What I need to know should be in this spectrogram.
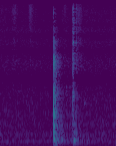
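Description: A glass dish clinks down onto a glass cooktop.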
